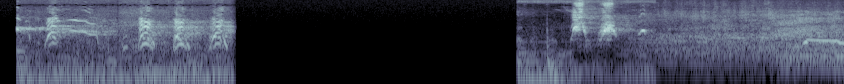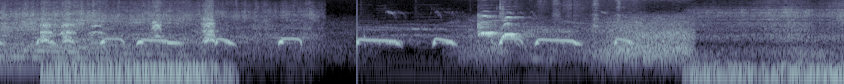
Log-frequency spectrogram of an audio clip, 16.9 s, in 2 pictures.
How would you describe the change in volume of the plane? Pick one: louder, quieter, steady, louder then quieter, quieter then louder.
quieter then louder.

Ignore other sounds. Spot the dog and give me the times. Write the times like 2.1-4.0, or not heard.
0.1-2.4, 5.2-6.5, 8.8-10.8, 13.2-14.7.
